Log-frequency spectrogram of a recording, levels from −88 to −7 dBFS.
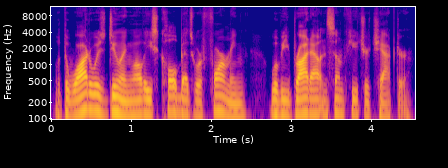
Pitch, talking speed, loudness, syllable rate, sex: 110 Hz, 250 wpm, -22 LUFS, 6.4 syllables/s, male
